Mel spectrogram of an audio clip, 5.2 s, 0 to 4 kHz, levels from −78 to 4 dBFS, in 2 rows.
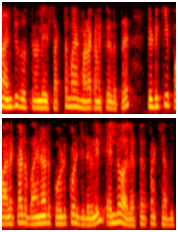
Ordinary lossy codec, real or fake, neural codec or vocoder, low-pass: Opus, 16 kbps; real; none; 3.6 kHz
